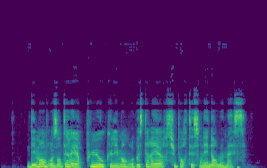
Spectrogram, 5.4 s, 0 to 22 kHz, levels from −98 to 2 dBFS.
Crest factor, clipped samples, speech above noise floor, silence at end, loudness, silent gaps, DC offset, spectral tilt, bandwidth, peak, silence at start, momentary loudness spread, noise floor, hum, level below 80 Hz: 14 dB; under 0.1%; 51 dB; 0.5 s; -17 LUFS; none; under 0.1%; -4 dB/octave; 9.4 kHz; -2 dBFS; 0.55 s; 7 LU; -68 dBFS; none; -66 dBFS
